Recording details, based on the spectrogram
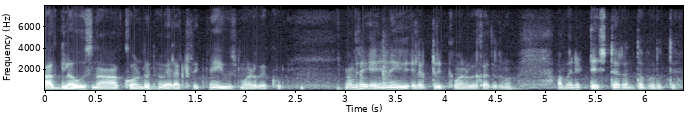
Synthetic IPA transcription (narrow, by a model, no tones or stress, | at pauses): aːɡlɐwsnɐaːko̞ɳɖunaːʋuelekʈɾiknɐjuːd͡ʒmaːɽbe̞ːku | ɐnd̪ɐɾeʔeneelek̚ʈɾikmaːɽbeːkaːd̪ɐɾunu | aːmeːleʈesʈɐɾɐnt̪ɐbɐɾut̪ːe̞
